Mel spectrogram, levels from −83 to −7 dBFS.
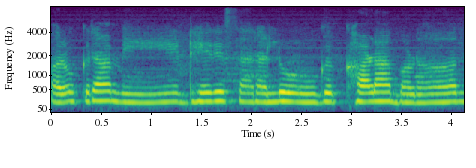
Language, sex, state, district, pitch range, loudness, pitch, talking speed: Bhojpuri, female, Uttar Pradesh, Ghazipur, 195-215 Hz, -16 LUFS, 205 Hz, 115 wpm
